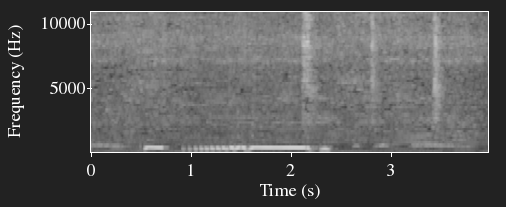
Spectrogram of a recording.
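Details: A persistently calling puter pelung collared dove: a short abrupt note, an accelerating bubbling trill, then a held deep coo ending in a small dip, followed by quieter murmurs. A low steady hum underlies it.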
